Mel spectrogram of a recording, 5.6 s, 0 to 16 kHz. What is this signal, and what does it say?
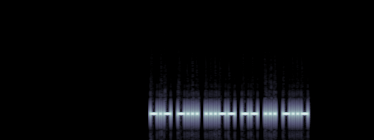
Morse code, heard as a keyed tone, about 34 wpm, 700 Hz. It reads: KB3MSX
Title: USA Call Signs - 6 Characters - Repeated 3x - 35wpm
